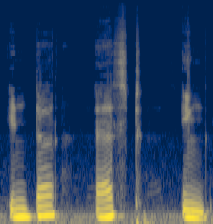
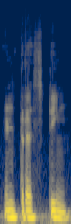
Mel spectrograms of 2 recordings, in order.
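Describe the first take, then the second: First: interesting slowly split into three parts with pauses; slow teacher's breakdown of interesting; broken into syllables. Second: Said in the usual way. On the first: Shown as a demonstration. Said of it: "अब इसे हम तोड़ रहे हैं". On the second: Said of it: "तीन type में टूट गई है".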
